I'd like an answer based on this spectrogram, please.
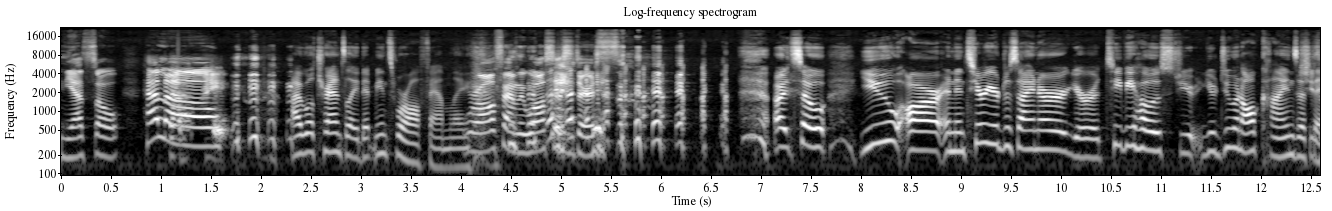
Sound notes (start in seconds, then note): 5.7 laughing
